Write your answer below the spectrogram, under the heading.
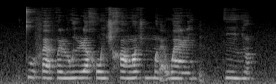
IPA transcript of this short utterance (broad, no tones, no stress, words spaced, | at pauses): tʷəfæfə̃ ɭulʲɭæχwĩʃχæ̃ lˠĩʃmːə̃ɾæ̰ wæ̃ɭĩʔḛ kːĩʎə̃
